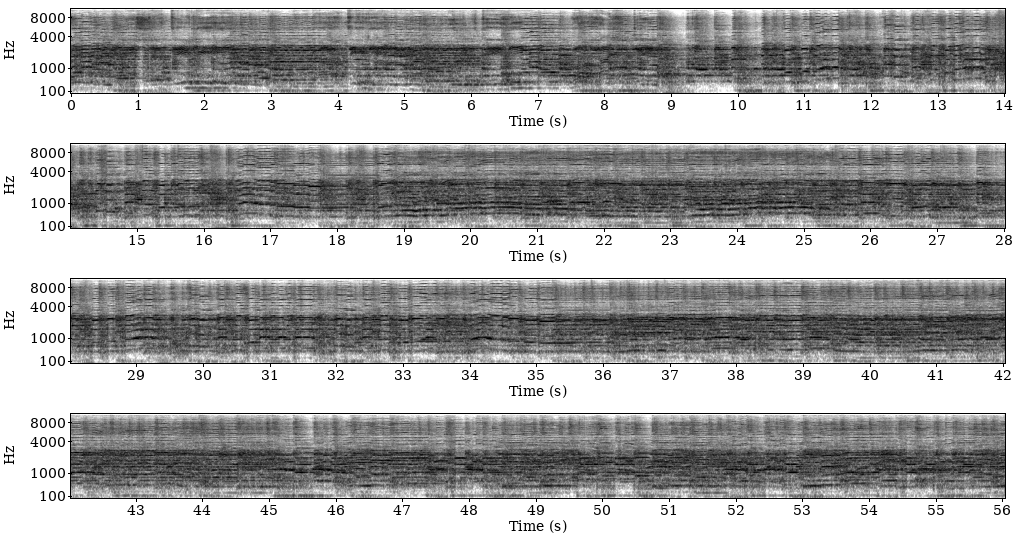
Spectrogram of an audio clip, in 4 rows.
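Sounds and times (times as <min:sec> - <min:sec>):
belly dance music: 0:00.0 - 0:56.0.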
